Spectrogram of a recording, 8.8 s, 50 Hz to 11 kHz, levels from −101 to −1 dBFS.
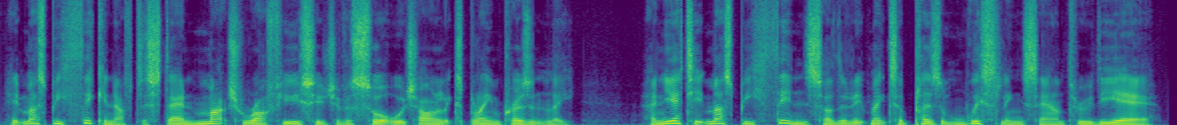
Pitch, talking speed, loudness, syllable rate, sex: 145 Hz, 240 wpm, -17 LUFS, 5.4 syllables/s, male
